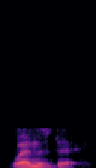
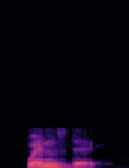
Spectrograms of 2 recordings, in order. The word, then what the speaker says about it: Wednesday: Wednesday. Can you hear the D? – Not at all. – No, not whatsoever, right? Let me say it again. Wednesday.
